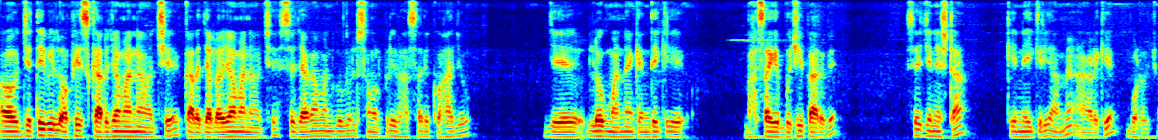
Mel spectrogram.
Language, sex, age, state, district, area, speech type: Odia, male, 18-30, Odisha, Bargarh, rural, spontaneous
